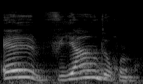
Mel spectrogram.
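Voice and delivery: "Elle vient de Rouen" said slowly as el-vyan-duh-rong; pronunciation demonstration. Shown as a demonstration. Teacher shows students how "Elle vient de Rouen" sounds, slow pronunciation demonstration. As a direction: draw out "Elle vient de Rouen", final word a nasal "rong". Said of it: "어떻게 발음하나요?".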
